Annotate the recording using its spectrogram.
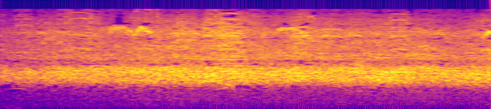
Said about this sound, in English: Most of the world's hooded cranes winter at one reserve on Japan's southern island of Kyushu, calling together around sunset.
